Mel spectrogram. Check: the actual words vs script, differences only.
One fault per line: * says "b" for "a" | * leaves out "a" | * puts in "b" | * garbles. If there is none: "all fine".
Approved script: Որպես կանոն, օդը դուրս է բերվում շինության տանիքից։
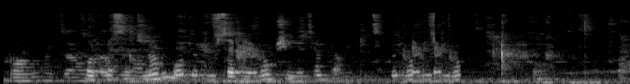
* garbles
